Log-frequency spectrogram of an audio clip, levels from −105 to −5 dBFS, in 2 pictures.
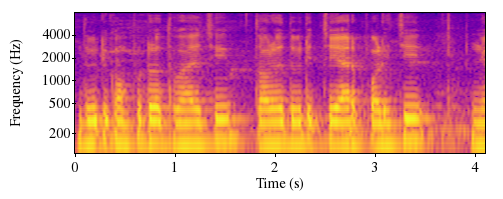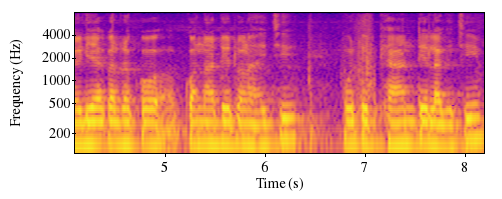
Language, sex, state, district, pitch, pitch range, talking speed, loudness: Odia, male, Odisha, Nuapada, 145 Hz, 140-150 Hz, 115 wpm, -16 LUFS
